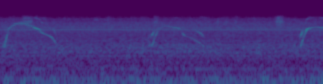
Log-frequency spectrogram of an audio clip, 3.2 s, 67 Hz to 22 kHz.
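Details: Northern royal albatross chick in New Zealand, 23 May 2021, begs for food from its mother, back after seven days at sea: three thin, arching squeals that rise then fall over about three seconds, against a steady wind rumble.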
